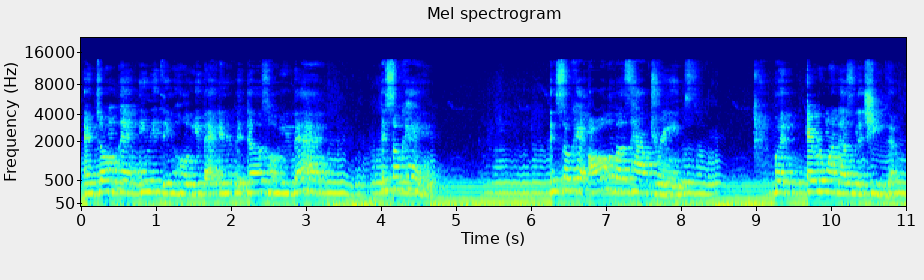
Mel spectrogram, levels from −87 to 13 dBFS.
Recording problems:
off-mic speech; far
room echo; slight; dies away in 0.4 s
squashed, flat; somewhat
electrical hum; noticeable; throughout; 50 Hz, 10 dB below the speech

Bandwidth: 13.5 kHz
